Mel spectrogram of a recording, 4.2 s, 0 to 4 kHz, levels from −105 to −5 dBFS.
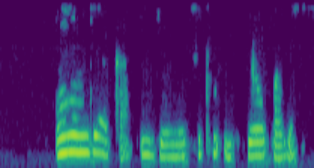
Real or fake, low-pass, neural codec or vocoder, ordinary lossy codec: real; 3.6 kHz; none; none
